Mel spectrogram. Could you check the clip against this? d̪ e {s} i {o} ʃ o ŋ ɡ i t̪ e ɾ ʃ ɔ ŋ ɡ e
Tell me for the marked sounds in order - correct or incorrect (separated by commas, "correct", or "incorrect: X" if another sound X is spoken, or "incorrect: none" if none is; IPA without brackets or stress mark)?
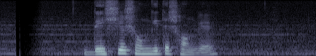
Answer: incorrect: ʃ, correct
